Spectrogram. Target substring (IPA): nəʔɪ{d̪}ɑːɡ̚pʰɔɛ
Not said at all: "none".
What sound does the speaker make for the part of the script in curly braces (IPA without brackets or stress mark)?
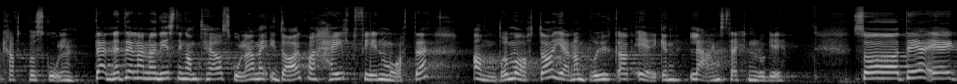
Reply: d̪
